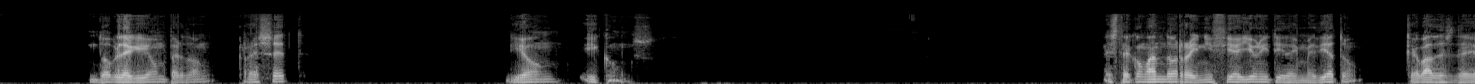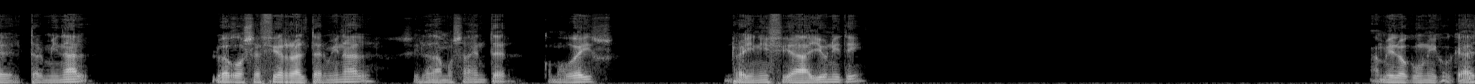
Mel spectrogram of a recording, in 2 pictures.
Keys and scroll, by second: 0.0-3.9 typing, 15.2 Return.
